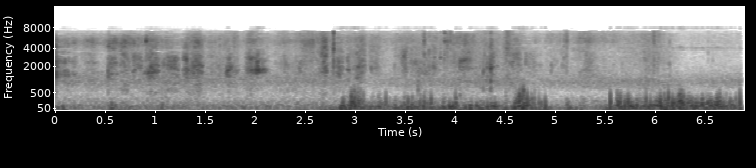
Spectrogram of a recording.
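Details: Two Bedlington Terriers, Ollie and Dessy, playing together: low, rough growling bursts build in the second half over steady scuffling and movement noise, with a few brief higher yips scattered throughout.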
